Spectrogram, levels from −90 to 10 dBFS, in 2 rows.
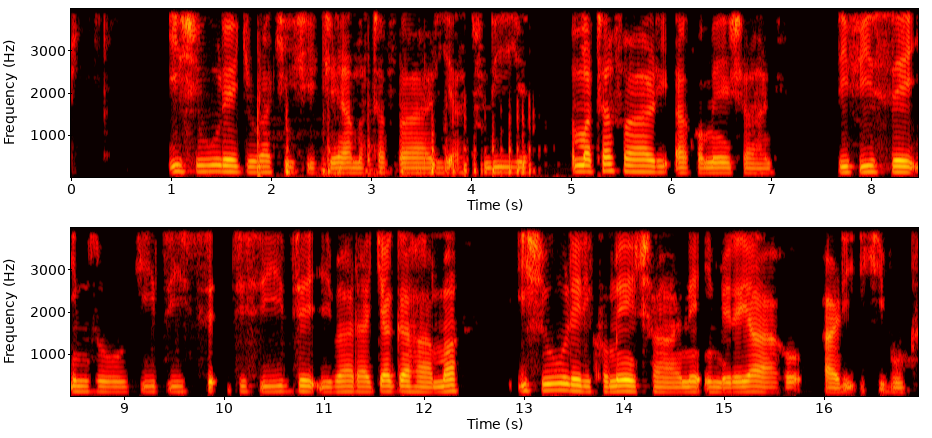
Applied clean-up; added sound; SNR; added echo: classical method spectral subtraction.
